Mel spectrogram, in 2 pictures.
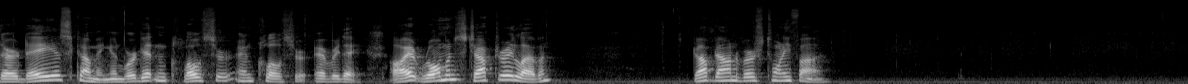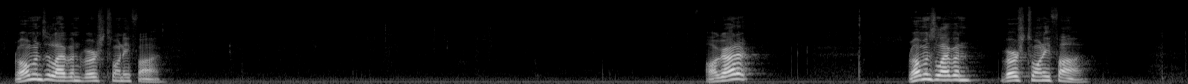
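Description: An elderly man speaks slowly and deliberately into a close microphone, with long pauses.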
